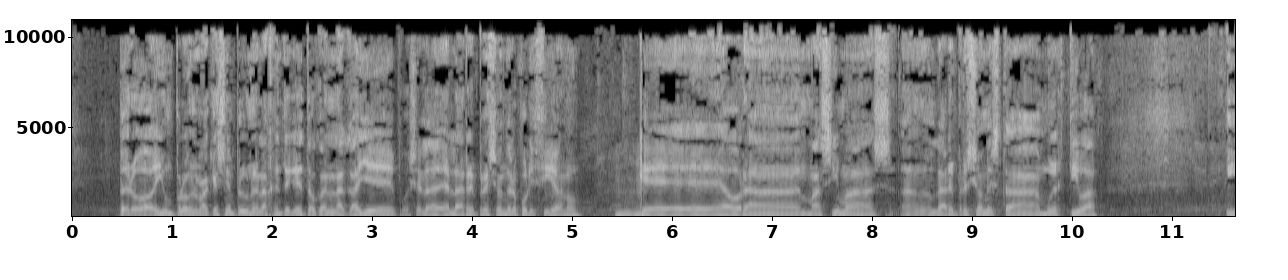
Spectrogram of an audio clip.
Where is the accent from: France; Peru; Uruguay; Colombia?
France; also born or lived in Spain; Tengo el padre español. Y me crié en Francia muchos años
